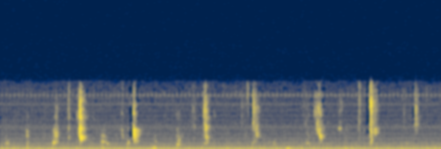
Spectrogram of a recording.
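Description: Near silence with faint, scattered soft clicks of a person chewing food with mouth closed.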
